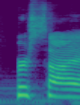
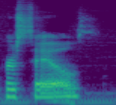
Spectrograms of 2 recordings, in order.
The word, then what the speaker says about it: Versailles: Versailles, I think, not Versailles.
